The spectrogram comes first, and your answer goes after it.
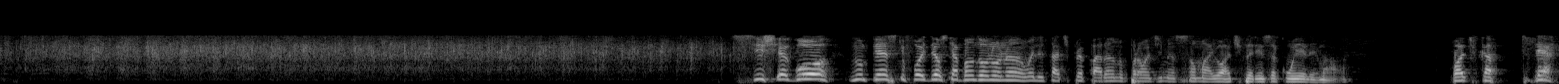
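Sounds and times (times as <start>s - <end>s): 
audience applause: 0.0s - 7.4s
speech: 7.5s - 13.6s, 14.5s - 15.5s.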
